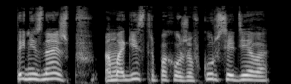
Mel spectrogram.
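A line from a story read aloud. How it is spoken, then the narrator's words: Grumble. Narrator (Russian): проворчал Йо-Йо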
